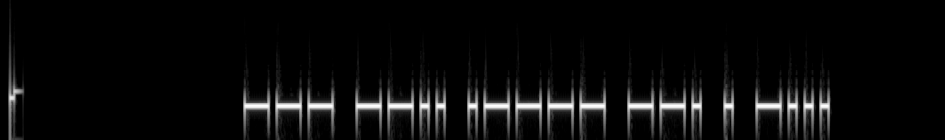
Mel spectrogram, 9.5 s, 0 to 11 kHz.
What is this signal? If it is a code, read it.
Morse code, heard as a keyed tone, about 15 wpm, 700 Hz. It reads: OZ1GEB
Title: DXCC-100 Call Signs - 6 Characters - 15wpm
